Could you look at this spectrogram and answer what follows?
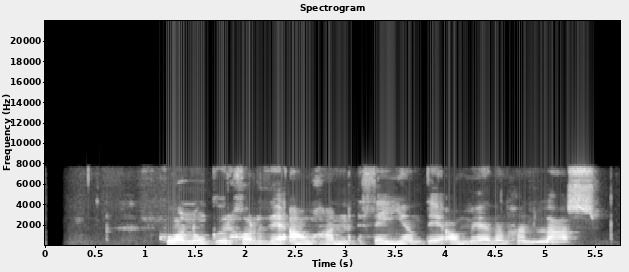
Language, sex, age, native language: Icelandic, female, 14, Icelandic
